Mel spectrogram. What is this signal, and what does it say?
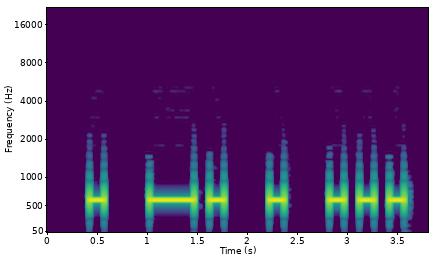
Morse code, heard as a keyed tone, about 8 wpm, 600 Hz. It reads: ENES
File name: Korte ord DK 8wpm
